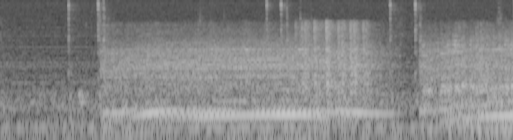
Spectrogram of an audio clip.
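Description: A tank engine rumbles as it moves.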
